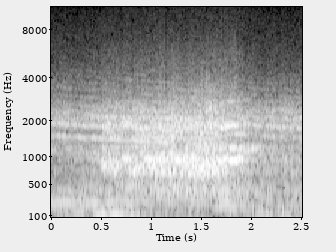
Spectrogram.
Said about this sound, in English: watch out. There's another car coming in.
